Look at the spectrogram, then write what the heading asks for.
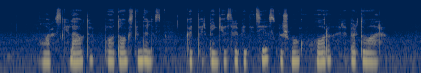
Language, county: Lithuanian, Kaunas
